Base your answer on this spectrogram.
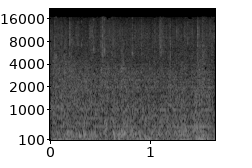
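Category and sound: nature, thunder and heavy rain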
